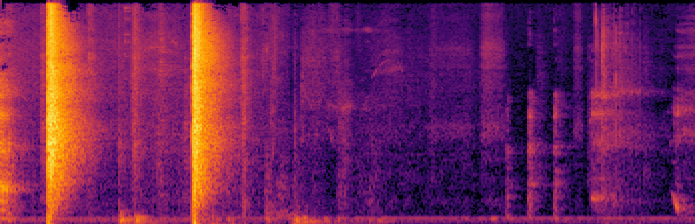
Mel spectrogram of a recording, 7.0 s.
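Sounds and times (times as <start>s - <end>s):
hand claps: 0.4s - 1.0s, 1.9s - 2.5s.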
